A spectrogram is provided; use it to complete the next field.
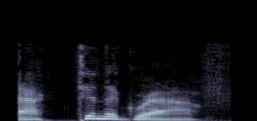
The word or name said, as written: actinographic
